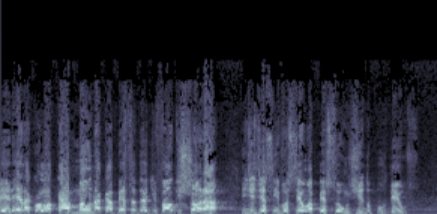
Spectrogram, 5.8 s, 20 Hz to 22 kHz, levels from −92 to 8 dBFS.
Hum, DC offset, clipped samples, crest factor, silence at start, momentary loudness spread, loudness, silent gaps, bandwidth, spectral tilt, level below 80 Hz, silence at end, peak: none; under 0.1%; under 0.1%; 16 dB; 0 s; 13 LU; -19 LUFS; none; 14.5 kHz; -2.5 dB/octave; -64 dBFS; 0.45 s; -4 dBFS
